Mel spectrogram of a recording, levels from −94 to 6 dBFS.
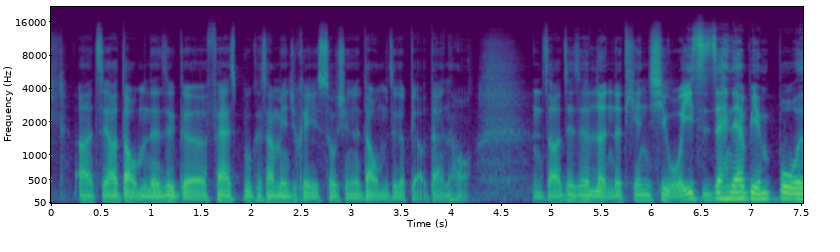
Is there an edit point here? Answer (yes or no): yes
